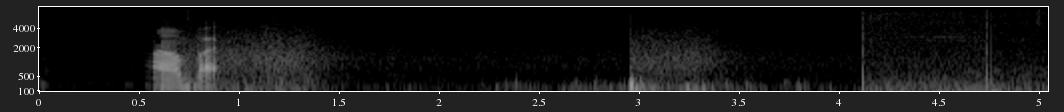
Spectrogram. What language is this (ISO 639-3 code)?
mar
